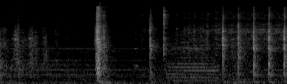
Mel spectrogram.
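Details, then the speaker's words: Macintosh SE/30 floppy drive (1.44 MB disk, after SCSI2SD install attempt) struggling to load a disk: faint whirring, sharp clicks, then even ticks about seven a second; drive barely pulls disk in, needs lubrication, disk may be bad. "oh that sounds really bad oh it definitely did not like that one it sure doesn't suck that down very quickly no"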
